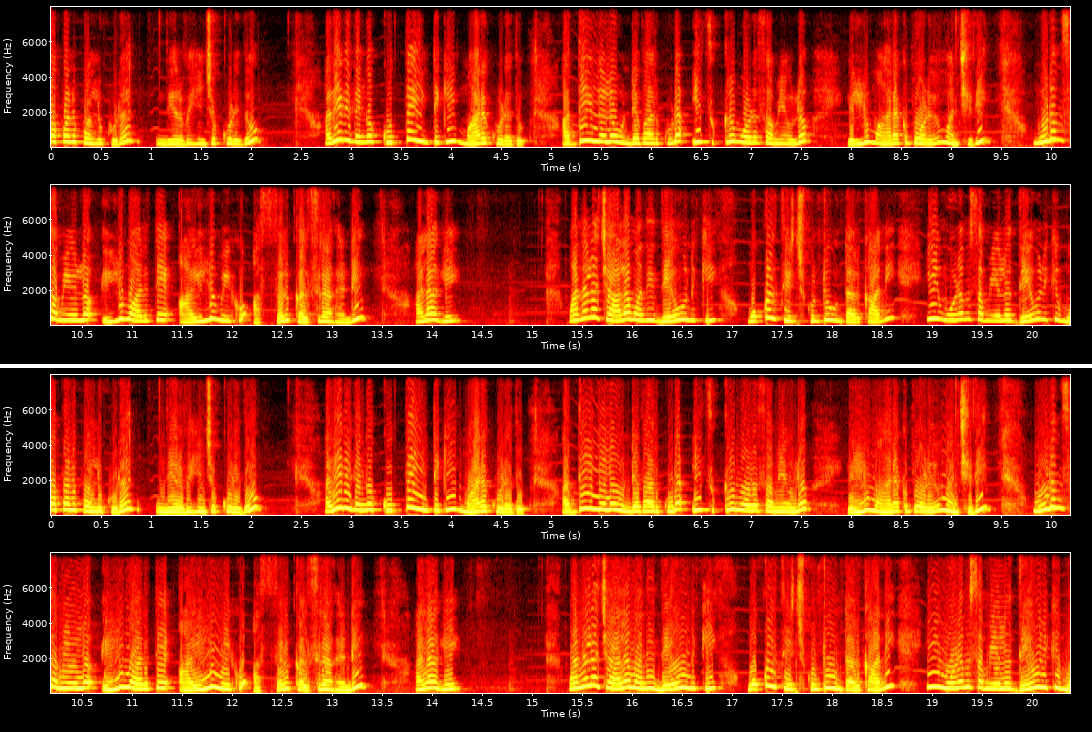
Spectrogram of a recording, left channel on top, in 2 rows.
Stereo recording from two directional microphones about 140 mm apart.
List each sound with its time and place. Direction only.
0.0 s speech: 30° right (ahead or behind)
9.0 s speech: 35° right (ahead or behind)
9.9 s speech: 20° right (ahead or behind)
15.4 s speech: 20° right (ahead or behind)
17.8 s speech: 45° right (ahead or behind)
